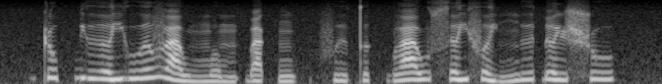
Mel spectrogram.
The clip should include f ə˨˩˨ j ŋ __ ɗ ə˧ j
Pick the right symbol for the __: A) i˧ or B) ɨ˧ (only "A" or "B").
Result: B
